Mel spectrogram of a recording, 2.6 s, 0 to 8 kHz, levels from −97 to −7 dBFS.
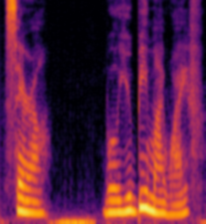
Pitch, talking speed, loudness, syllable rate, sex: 160 Hz, 140 wpm, -19 LUFS, 3.8 syllables/s, female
